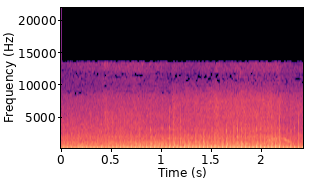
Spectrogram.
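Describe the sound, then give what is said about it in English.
A shark patrol helicopter hovers over a surf beach in Perth, giving off a steady, loud rotor drone with a fast, even thudding pulse throughout. “As I head down to the water, the Shark Patrol helicopter starts to hover ominously overhead.”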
